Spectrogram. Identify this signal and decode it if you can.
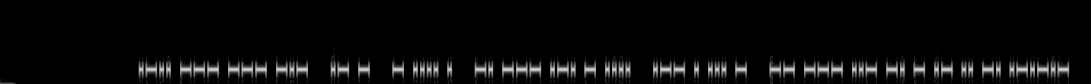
Morse code, heard as a keyed tone, about 34 wpm, 700 Hz. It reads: LOOK AT THE NORTH WEST MOUNTAIN.
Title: Sentences from Top 1000 Words - Review Part 2 - 35wpm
